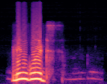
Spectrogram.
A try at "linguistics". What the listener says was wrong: হলো না, না, এই এসটা আসতেছে না, এই এসটা কিন্তু আসতেছে না, হ্যাঁ এই এসটা কিন্তু আসতেছে না, মানে প্রথম এসটা টি এর আগের এসটা আসতেছে না।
